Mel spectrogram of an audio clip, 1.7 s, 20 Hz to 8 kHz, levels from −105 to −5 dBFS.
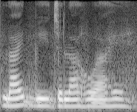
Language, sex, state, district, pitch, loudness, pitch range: Hindi, female, Arunachal Pradesh, Lower Dibang Valley, 185 Hz, -14 LUFS, 180-190 Hz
